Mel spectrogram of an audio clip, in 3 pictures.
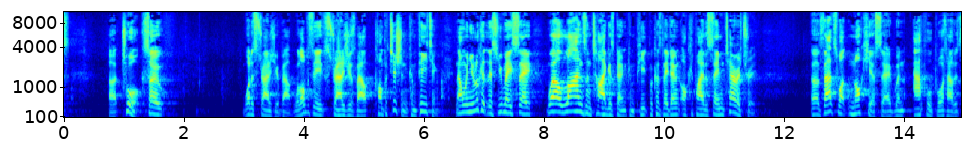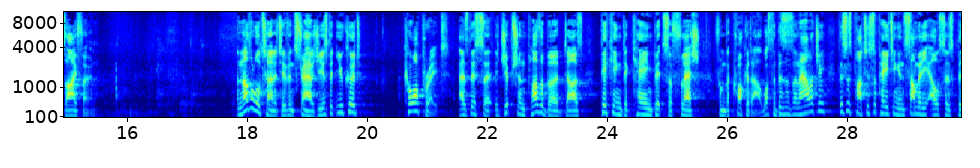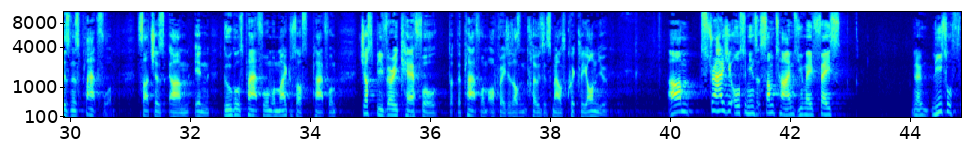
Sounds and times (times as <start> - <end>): Speech: 0.7 - 1.9, 3.0 - 11.6, 12.4 - 15.6, 17.8 - 20.0, 20.6 - 39.1, 40.0 - 43.0, 44.0 - 44.8.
